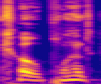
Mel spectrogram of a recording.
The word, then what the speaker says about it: Copeland: Oakland, rhymes with Oakland. The other day, Kenneth Copeland. Oh, I was like, what? I said it rhymes with Oakland, Kenneth Copeland.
